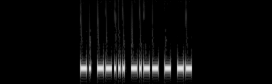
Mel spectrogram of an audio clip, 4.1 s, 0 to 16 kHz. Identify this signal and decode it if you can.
Morse code, heard as a keyed tone, about 38 wpm, 700 Hz. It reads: N7YTM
